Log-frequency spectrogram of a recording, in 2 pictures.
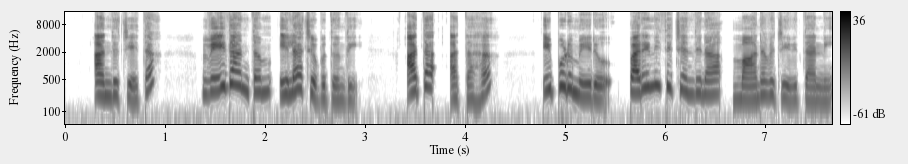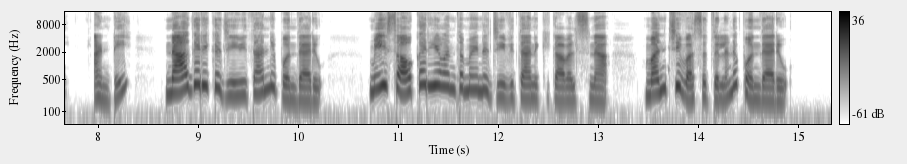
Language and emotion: Telugu, neutral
